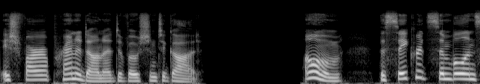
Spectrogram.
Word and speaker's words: Om: pranadana Devotion to God om the sacred symbol and sound of the absolute the source of all creation om is also spelled AUM and consists of three syllables a u and M representing the three aspects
